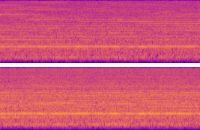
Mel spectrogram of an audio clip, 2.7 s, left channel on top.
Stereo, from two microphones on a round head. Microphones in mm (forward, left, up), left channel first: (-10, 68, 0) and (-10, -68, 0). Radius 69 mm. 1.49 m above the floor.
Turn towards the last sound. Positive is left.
No sound to turn to.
